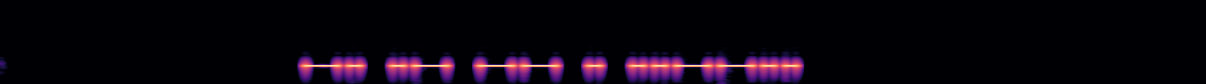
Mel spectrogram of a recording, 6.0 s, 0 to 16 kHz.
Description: Morse code, heard as a keyed tone, about 22 wpm, 700 Hz. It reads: NAME?
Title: 4x Word-Spacing - Sentences from Top 300 Words - 22wpm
